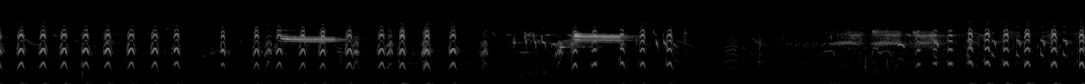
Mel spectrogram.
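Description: Black-necked Stilt giving sharp, nasal yapping notes in quick bursts of about five per second, with brief pauses and a few thin higher whistles between series.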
